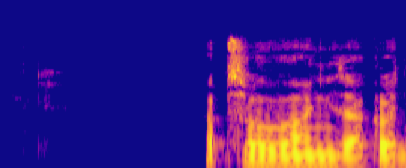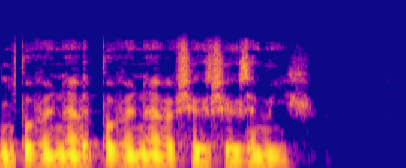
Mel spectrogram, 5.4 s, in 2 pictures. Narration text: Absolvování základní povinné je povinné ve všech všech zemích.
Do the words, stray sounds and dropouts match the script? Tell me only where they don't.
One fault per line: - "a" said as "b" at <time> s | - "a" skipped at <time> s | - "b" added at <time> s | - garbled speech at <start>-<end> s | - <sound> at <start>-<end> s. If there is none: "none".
none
